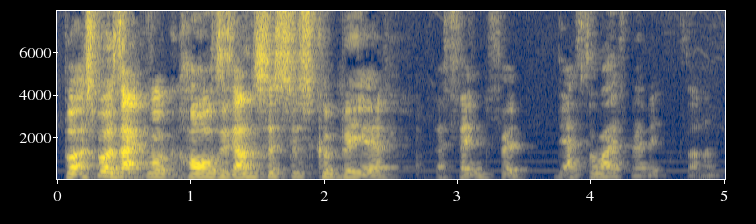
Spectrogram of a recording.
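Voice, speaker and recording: A man's voice: on the high side, brisk, crowd noise. A man bantering casually as a podcast co-host, with a sweary, jokey way of talking. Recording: roomy, echoey sound.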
